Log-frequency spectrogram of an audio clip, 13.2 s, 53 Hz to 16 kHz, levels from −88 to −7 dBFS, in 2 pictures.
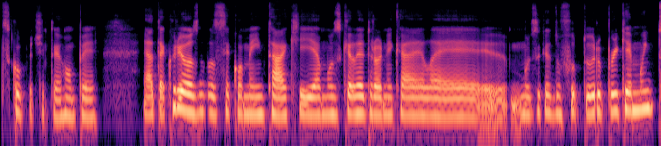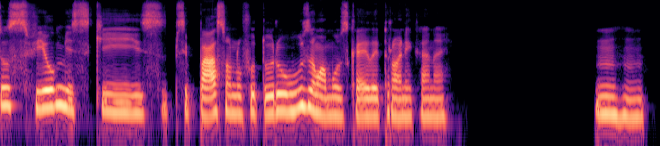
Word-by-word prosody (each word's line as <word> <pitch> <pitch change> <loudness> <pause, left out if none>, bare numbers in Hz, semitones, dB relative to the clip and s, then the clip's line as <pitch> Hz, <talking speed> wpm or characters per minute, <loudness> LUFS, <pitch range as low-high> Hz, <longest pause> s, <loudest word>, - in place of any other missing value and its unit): desculpa 200 -2 -6
te - - -14
interromper, 170 0 -4 0.4
é - - -3
até - - -1
curioso 205 -5 +3
você 190 +1 -4
comentar 185 -1 0
que 180 +1 -1
a 180 - +1
música 180 +1 -2
eletrónica, 185 -1 0
ela 90 0 -1
é 85 0 -2
música 190 +2 -5
do 185 0 -5
futuro, 195 +1 0
porque 205 +2 +1
muitos 235 +5 +1
filmes 235 0 +4
que 100 -2 -2
se - - -8
passam 195 0 +4
no 190 0 -1
futuro 195 +2 +2
usam 225 0 +4
a - - +3
música 175 -1 -2
eletrónica, 170 0 -1
né? 170 -1 -5 1.4
Uhum. 175 -3 -2
185 Hz, 140 wpm, -21 LUFS, 170-200 Hz, 1.4 s, filmes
